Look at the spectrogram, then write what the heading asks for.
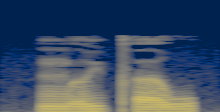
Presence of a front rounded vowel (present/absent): absent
